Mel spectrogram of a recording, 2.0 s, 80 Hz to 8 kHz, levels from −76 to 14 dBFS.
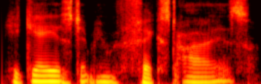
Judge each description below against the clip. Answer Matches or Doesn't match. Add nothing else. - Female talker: Matches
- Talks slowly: Doesn't match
